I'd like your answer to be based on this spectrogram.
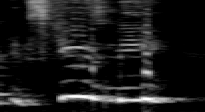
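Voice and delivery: very high, loud squeak; squeaky acted "excuse me"; high-pitched excuse. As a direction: pipe up suddenly, pitch leaping. Acted startled reply to challenge.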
